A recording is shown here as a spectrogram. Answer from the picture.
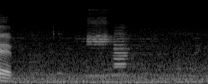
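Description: A vehicle horn gives a short toot about a second in, over a low, steady background hum of outdoor traffic.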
